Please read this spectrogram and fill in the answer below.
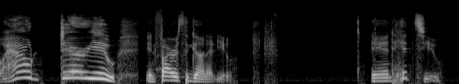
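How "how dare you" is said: high, loud, slow furious female shriek. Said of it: "the woman shrieks and go".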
